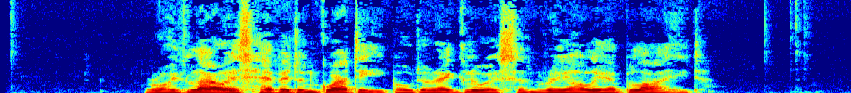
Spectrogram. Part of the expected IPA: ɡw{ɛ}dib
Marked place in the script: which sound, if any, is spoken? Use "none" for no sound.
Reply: a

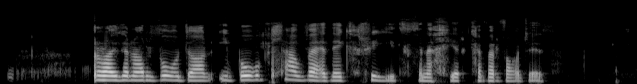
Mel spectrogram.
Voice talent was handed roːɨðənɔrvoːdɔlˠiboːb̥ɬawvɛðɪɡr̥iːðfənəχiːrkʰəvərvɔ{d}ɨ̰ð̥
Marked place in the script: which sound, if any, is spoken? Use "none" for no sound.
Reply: d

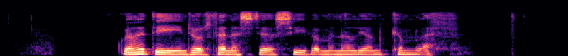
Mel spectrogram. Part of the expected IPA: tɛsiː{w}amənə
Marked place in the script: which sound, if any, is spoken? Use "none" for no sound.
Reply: v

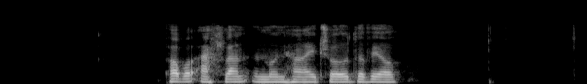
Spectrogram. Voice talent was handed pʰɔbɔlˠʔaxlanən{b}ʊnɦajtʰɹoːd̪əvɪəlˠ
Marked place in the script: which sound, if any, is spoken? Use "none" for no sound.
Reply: m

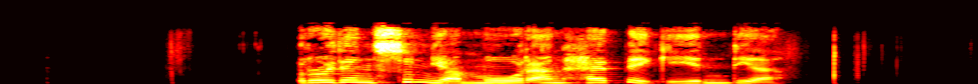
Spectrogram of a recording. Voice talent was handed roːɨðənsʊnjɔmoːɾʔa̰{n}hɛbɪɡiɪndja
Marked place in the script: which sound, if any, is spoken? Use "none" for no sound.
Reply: n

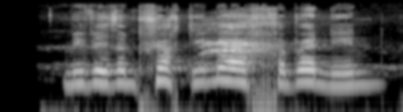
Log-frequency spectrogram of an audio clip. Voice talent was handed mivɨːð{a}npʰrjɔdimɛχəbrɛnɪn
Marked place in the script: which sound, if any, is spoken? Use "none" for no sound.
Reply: ə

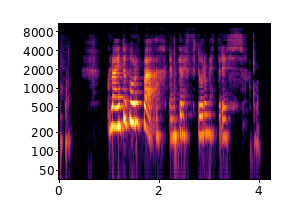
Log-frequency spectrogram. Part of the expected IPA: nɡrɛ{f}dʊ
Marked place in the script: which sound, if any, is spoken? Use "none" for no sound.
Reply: f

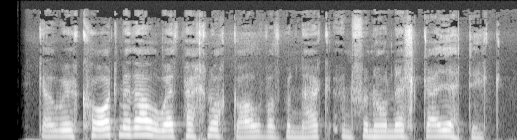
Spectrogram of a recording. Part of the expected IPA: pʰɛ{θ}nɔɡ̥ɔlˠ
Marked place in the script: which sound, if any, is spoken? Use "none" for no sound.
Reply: χ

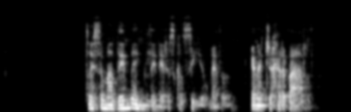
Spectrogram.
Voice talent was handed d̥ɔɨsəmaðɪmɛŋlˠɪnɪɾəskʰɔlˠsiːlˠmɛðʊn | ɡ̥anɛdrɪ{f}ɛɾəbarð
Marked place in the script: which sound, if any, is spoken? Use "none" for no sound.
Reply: χ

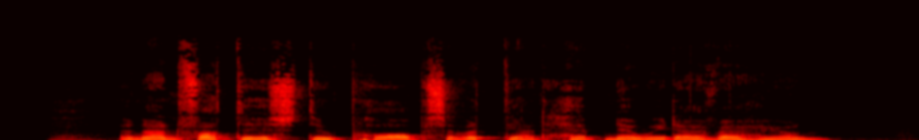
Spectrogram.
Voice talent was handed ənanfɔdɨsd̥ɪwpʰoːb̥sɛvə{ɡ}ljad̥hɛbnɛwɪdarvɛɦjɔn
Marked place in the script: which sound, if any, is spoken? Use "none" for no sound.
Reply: d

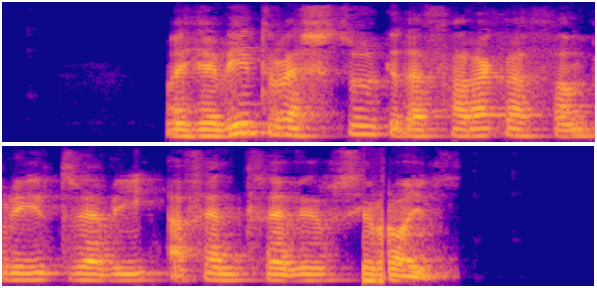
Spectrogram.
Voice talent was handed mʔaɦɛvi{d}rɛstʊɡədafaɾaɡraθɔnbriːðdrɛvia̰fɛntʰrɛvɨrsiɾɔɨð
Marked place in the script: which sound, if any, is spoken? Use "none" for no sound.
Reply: d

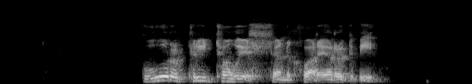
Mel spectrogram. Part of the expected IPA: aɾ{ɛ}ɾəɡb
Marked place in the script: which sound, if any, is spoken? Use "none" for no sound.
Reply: ɛ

